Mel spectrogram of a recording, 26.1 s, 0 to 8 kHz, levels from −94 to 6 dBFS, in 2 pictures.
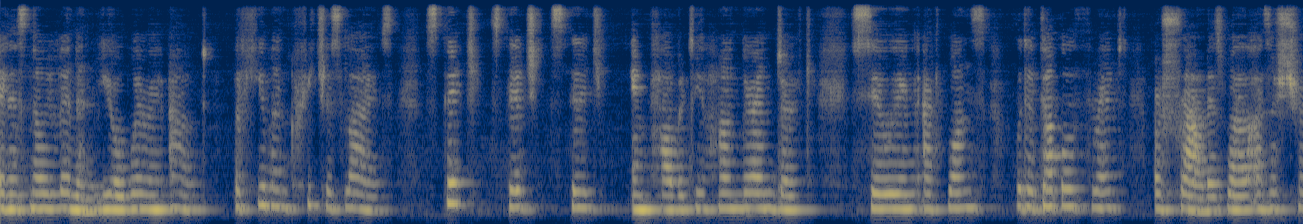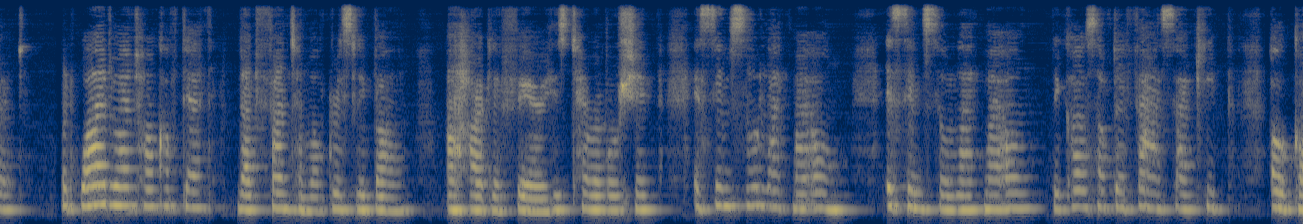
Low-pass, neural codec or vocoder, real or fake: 7.2 kHz; codec, 44.1 kHz, 2.6 kbps, SNAC; fake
